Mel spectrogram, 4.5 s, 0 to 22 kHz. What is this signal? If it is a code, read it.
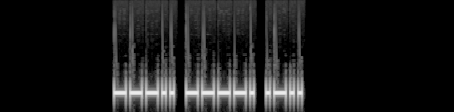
Morse code, heard as a keyed tone, about 32 wpm, 700 Hz. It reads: 89L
